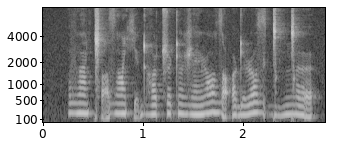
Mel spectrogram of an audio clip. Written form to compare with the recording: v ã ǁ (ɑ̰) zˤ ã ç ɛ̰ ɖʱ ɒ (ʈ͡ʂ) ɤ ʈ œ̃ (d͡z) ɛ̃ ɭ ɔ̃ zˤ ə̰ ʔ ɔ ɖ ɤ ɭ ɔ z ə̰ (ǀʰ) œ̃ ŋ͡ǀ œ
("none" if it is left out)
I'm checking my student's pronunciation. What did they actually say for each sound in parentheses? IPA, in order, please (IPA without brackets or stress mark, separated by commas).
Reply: a̰, ʈ͡ʂ, ʐ, ɡ͡ǀ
